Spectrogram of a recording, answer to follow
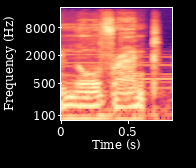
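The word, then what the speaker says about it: Norvrandt: the first the flood was poised to swallow nor rant oh that's how you say it I will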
